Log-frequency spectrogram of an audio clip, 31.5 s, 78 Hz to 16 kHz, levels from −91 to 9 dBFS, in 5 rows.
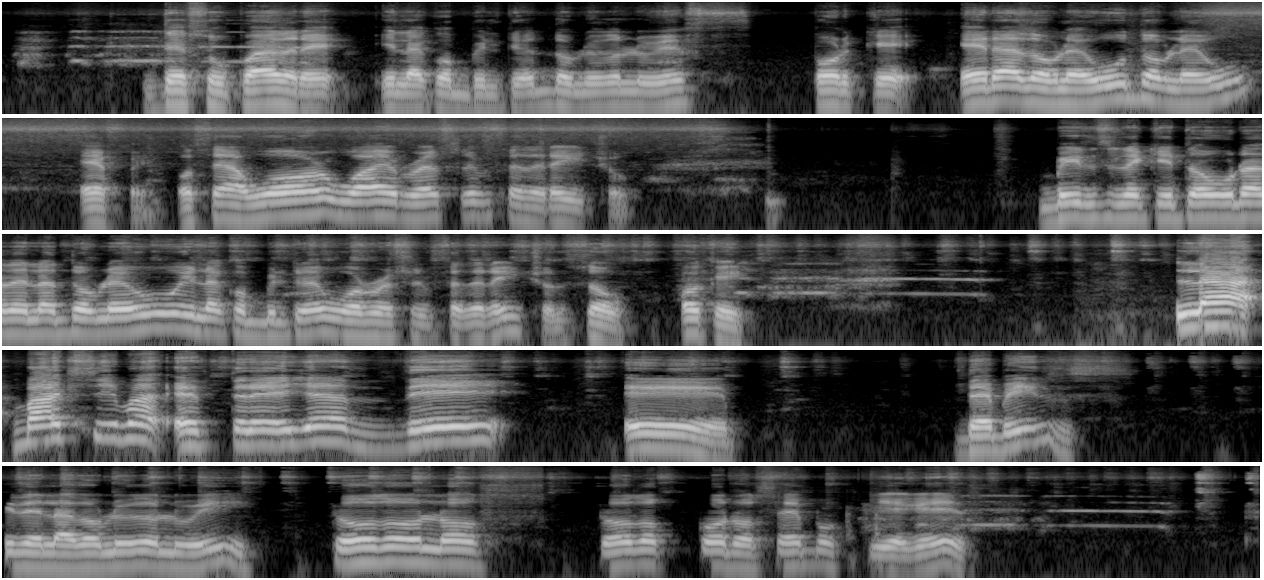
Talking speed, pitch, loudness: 95 wpm, 150 Hz, -19 LUFS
